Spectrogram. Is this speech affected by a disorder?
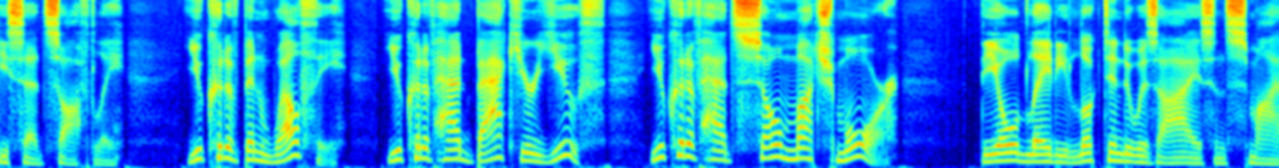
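No.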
